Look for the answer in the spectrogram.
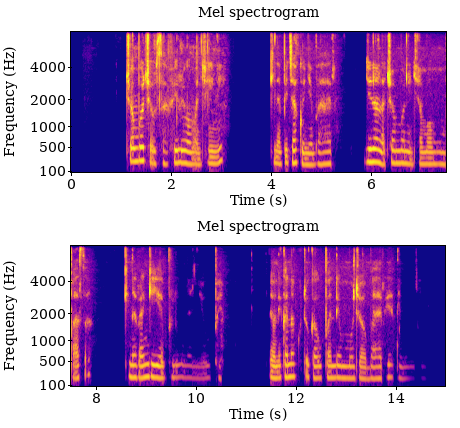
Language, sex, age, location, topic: Swahili, female, 18-24, Mombasa, government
